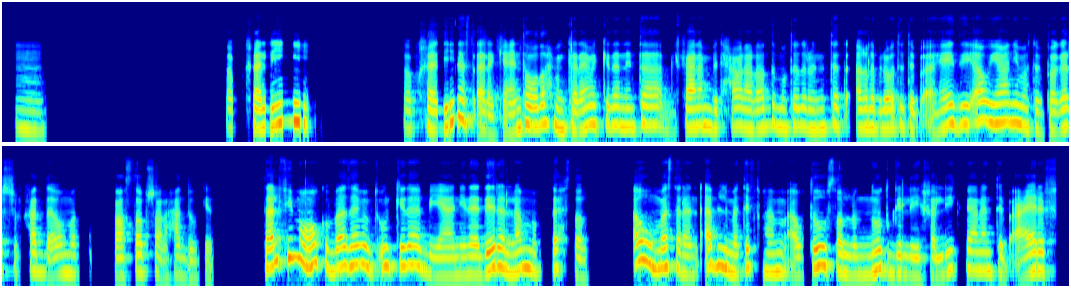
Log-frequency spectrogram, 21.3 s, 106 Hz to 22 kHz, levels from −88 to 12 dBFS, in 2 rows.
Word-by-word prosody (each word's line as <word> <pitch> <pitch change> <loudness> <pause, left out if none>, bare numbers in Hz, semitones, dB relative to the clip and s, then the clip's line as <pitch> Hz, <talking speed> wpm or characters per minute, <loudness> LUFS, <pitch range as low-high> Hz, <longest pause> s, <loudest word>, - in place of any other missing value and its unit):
إمم. 175 -2 -9 1.8
طَب 185 - -6 0.2
خليني 220 +4 +4 0.9
طَب 180 -1 -9
خليني 195 +10 +2
أسألك 175 - -2
يعني 160 - -1
أنت 190 - -2
واضح 215 +1 +2
من 185 -3 0
كلامك 195 +4 0
كده 210 0 -2
إن 200 - -2
أنت 195 +2 -3 0.2
بال - - -18
فعلًا 195 0 +1
بتحاول 190 +2 -4
على 180 -1 -1
قد 195 +3 -3
ما 195 -2 -3
تقدر 195 -1 -3
إن 180 - -4
أنت 190 +2 -3
ت 200 - -6
أغلب 190 -1 0
الوقت 185 +2 0
تبقى 180 -4 -4
هادي 215 +5 +1
أوي 245 -2 +3
يعني 230 0 +3
ما 205 - 0
تنفجرش 180 +2 -4
في - - -24
حد، 190 -2 -2
أو 165 +4 -2
ما 175 -1 -5 0.4
تتعصبش 175 +3 -2
على 165 - -5
حد 160 -2 -7
وكده، 140 0 -11 0.5
فهل 225 +5 +7
في 320 +1 +3
مواقِف 255 -6 +3
بقى 225 +4 +4
زي 245 +2 +4
ما 255 - +3
بتقُول 230 +1 -1
كده 240 +1 +2
ب 195 -5 -4
يعني 160 0 -2
نادرًا 195 +7 +4
لمّا 200 +2 +1
بتحصل، 190 -5 -5 0.5
أو 285 0 +6
مثلًا 210 -6 +1
قبل 235 -3 +3
ما 175 - 0
تفهم 190 -1 -3
أو 165 - -3
توصل 220 -6 +3
للنضج 180 +3 -2
اللي 170 -2 -2
يخليك 165 +6 -5
فعلًا 200 -2 -2
تبقى 175 -3 -3
عارف 195 +2 +1
195 Hz, 185 wpm, -25 LUFS, 180-220 Hz, 1.8 s, فهل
